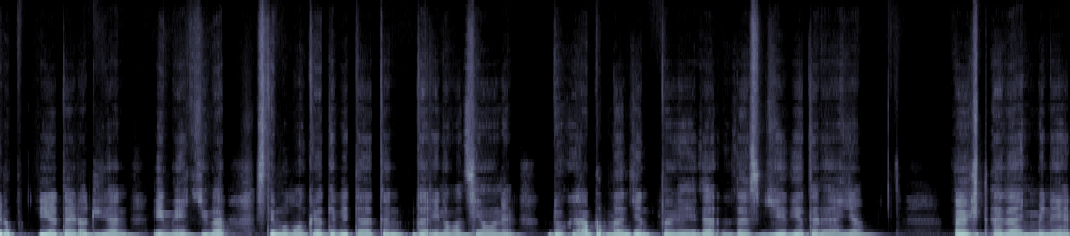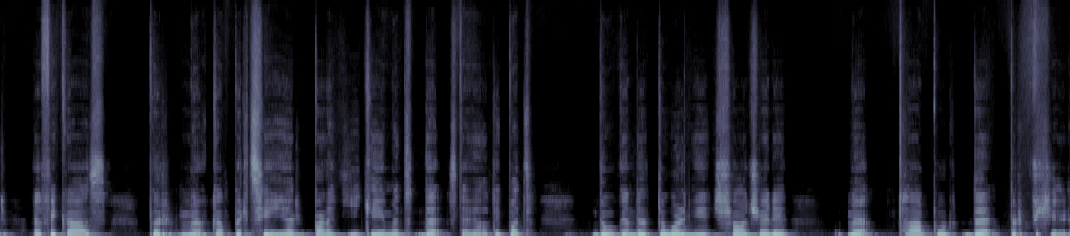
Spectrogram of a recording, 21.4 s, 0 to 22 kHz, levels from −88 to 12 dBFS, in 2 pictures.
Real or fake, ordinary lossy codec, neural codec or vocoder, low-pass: fake; none; codec, 44.1 kHz, 3.4 kbps, Pupu-Codec; none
